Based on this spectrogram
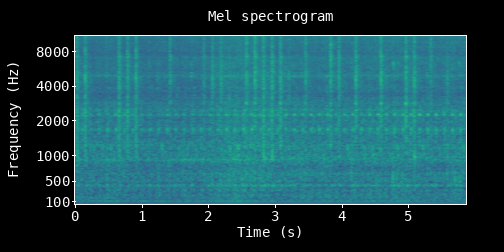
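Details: Chevy S10 engine at idle: sharp, fairly regular ticking knock about four per second, isolated to the engine; owner suspects rod knock, unconfirmed.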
